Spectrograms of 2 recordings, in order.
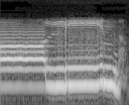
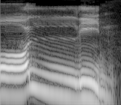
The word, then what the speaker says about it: الضالين: احسنت يا حاج كريمه عايزين نخلي بالنا من حرف المشدد يبان انه مشدد فين معايا ايضا في كلمه الضالين عشان لما يخفف لا ما ينفعش التخفيف فيه هذا حرف مشدد فنخلص ليكي يا حاجه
